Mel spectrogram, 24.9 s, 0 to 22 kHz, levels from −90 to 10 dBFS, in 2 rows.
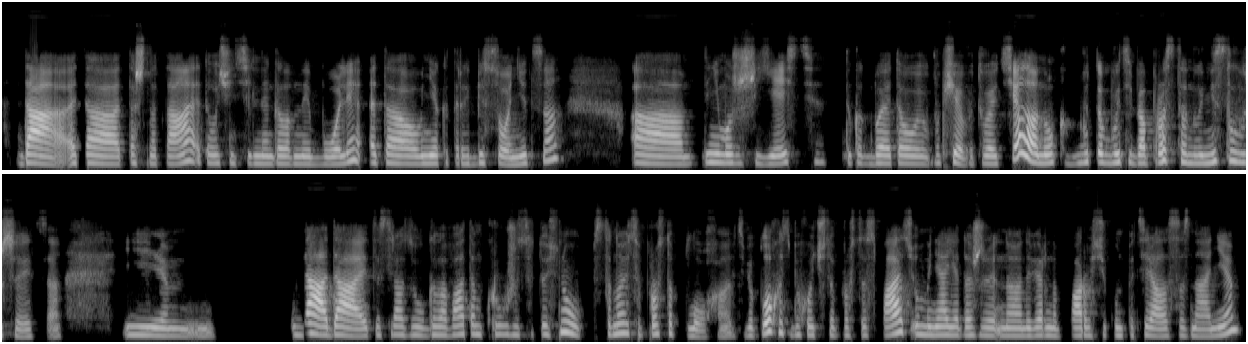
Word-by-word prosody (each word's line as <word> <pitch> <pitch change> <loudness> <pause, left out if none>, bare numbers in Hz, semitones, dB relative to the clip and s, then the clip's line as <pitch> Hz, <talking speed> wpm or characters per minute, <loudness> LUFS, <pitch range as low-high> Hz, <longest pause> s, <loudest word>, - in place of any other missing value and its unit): Да, 180 -2 +8
это 180 -2 +3
тошнота, 185 +2 +1
это 190 - -8
очень 185 0 -5
сильные 175 +1 -4
головные 170 -1 -2
боли, 170 +9 -2
это 190 -2 +2
у 175 0 -1
некоторых 180 -1 -2
бессонница, 190 - -3 0.7
а, 175 -3 +4 0.2
ты 205 - -4
не 205 0 +2
можешь 195 -2 -1
есть. 180 +5 -4 0.3
То, - - -9
как 185 -2 -10
бы, 190 +3 0
это, 180 0 0
в 175 -2 -2
вообще, 190 -1 -1
вот, 165 +1 -14
твоё 175 -1 -1
тело, 175 +4 +7
оно 190 0 +3
как 175 -3 -17
будто 205 +2 -1
бы 200 +1 0
тебя 190 -3 -1
просто, 210 +3 -1
ну, 185 -1 -3
не 190 +4 0
слушается. 205 -10 -5 0.6
И, 190 -1 -1
м, 165 - -6 0.7
да, 195 0 +8
да, 180 -4 +6
это 175 +3 -7
сразу 190 -1 -6
голова 195 +3 -3
там 210 0 -6
кружится, 200 -1 -10
то 205 - -6
есть, 200 +6 -11
ну, 235 -8 0
становится 220 0 -5
просто 210 +3 -5
плохо. 145 - -8
Тебе 180 - -9
плохо, 245 - +2
тебе 195 -3 -12
хочется 190 -1 -7
просто 180 +1 -12
спать. 220 +7 +2
У 205 - -3
меня, 190 -1 0
я 190 0 -2
даже, 180 -1 -3
на 175 0 -2
наверно, 175 0 -3
пару 180 0 0
секунд 180 0 -10
потеряла 175 -2 -3
сознание. 175 - -4
185 Hz, 160 wpm, -23 LUFS, 175-195 Hz, 0.7 s, Да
